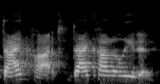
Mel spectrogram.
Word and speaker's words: dicotyledon: Dicotyledon is how you say that.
